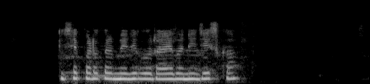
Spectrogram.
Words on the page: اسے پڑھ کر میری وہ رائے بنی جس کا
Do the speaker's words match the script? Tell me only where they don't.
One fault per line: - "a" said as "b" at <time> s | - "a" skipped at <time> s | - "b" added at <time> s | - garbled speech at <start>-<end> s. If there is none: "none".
none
